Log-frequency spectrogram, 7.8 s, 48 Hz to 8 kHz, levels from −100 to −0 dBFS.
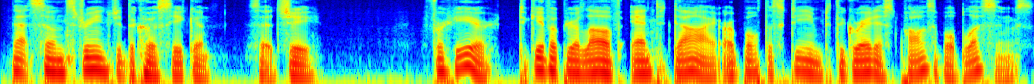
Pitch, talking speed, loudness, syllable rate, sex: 95 Hz, 195 wpm, -19 LUFS, 5.7 syllables/s, male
